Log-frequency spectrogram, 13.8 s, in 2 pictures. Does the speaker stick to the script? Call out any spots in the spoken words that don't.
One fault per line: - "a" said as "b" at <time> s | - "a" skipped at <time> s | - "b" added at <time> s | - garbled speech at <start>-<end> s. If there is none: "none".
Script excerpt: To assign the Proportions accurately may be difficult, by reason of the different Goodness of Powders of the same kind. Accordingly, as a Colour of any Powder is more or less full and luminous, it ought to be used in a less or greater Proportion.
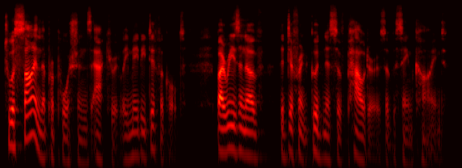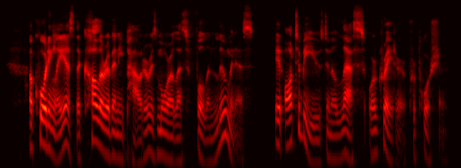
- "a" said as "the" at 8.0 s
